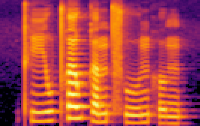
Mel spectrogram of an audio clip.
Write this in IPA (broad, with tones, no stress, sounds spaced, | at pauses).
t̪ʰ iː˨˧ w t̪ʰ ɐ˥ w k ɐ˨˧ n t͡sʰ uː˨˧ n h ʊ˨ ŋ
